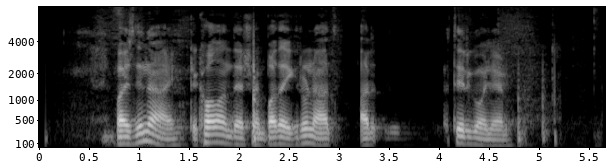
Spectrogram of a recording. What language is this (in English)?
Latvian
